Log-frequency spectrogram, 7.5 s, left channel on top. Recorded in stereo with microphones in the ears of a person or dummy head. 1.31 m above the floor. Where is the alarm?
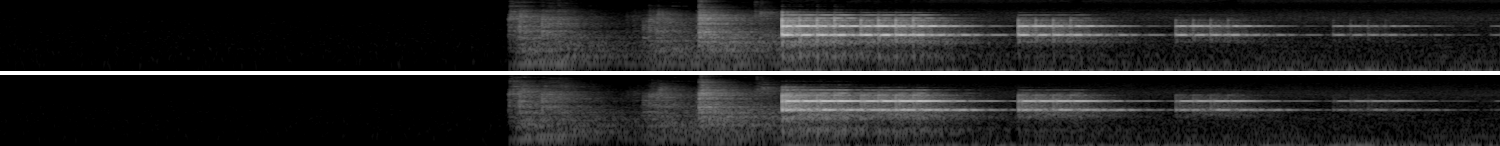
20° left (ahead or behind), 0.8 m.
